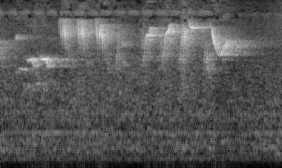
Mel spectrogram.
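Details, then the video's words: A white-browed wagtail, beak open in mid-song, sings a quick run of clear, high, rhythmic chirps, trills and short slurred notes, several per second, over faint background hiss. "The white browed wagtail | . Its clear, rhythmic chirps and trills create a uplifting atmosphere,"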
